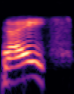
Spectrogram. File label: sees enemy killed, swat fem; Counter Strike Model Pack; CS:GO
